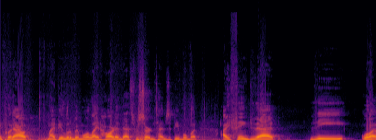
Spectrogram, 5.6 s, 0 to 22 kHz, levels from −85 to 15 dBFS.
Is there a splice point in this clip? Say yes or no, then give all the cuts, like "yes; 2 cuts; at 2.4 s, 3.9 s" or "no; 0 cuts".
no; 0 cuts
